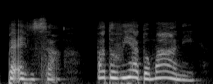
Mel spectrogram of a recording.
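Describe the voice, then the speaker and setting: A woman's voice: sits high, measured pace, mellow, voice pushed up. A woman reading the lines of an earnest young man in love, pleading and urgent, sometimes whispering.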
